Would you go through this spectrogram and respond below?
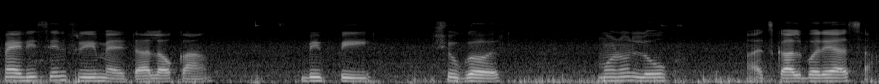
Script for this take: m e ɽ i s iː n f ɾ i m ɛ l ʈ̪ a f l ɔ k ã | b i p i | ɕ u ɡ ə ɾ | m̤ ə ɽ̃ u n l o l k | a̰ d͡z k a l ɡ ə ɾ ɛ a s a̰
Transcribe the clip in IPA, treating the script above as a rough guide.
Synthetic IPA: m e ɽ i s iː n f ɾ i m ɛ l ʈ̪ a l ɔ k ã | b i p i | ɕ u ɡ ə ɾ | m̤ ə ɽ̃ uː n l o k | a̰ d͡z k a l b ə ɾ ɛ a s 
